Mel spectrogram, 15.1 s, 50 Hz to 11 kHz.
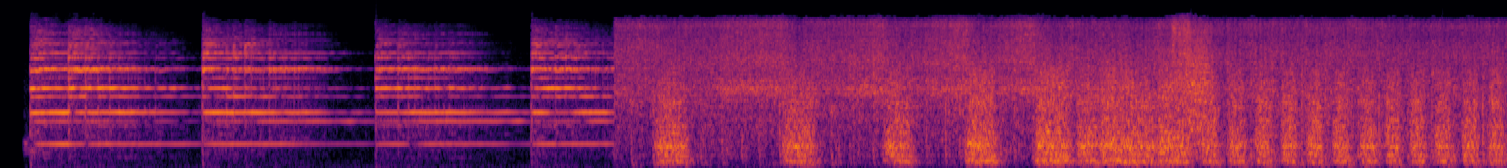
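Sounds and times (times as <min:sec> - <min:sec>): loud hiss: 0:06.2 - 0:15.0.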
